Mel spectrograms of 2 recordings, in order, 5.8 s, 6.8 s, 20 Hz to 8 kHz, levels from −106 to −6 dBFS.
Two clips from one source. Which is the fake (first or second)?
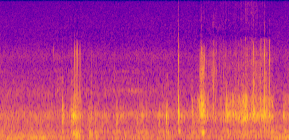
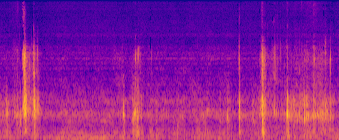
second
